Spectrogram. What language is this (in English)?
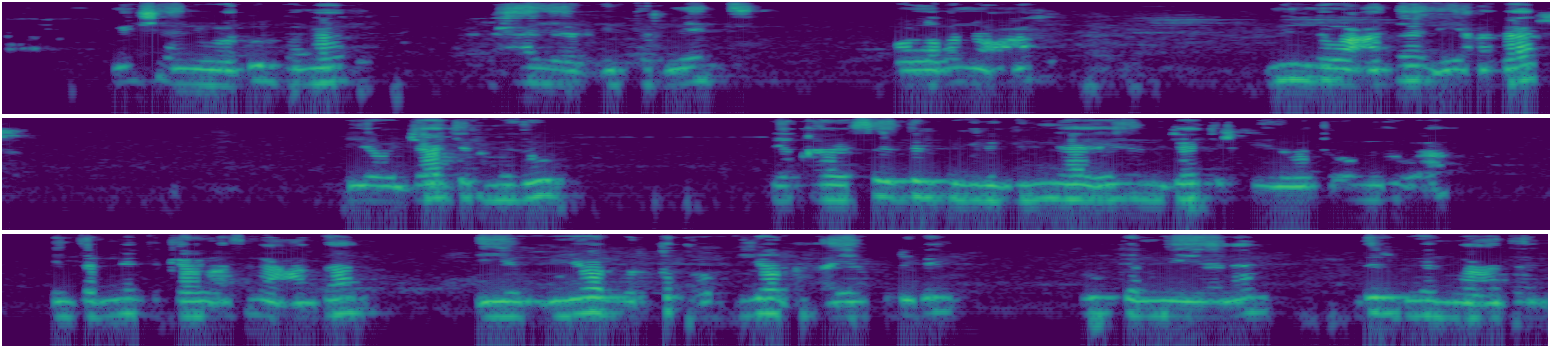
Somali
